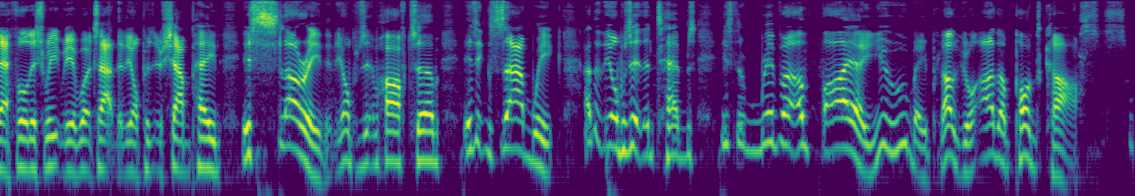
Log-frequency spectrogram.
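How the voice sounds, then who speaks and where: Fairly quick, playful speech in an English accent on a very clean recording with a silent background. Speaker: podcast co-host. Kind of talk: casual chat.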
